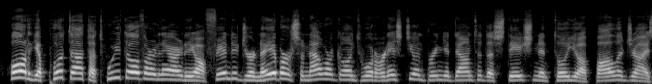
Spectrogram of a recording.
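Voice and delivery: affected Scottish brogue. Switching accents after a bad Canadian one, mocking the authorities; mock Scottish accent. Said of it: "I'll switch to Scottish".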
